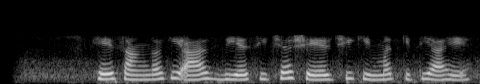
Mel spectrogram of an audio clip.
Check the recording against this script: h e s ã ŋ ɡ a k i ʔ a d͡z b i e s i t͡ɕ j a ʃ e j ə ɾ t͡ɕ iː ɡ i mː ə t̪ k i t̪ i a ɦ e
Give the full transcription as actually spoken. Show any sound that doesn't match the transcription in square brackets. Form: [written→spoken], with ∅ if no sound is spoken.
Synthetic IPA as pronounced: h e s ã ŋ ɡ a k i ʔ a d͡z b i e s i t͡ɕ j a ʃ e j ə ɾ t͡ɕ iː [ɡ→k] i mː ə t̪ k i t̪ i a ɦ e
